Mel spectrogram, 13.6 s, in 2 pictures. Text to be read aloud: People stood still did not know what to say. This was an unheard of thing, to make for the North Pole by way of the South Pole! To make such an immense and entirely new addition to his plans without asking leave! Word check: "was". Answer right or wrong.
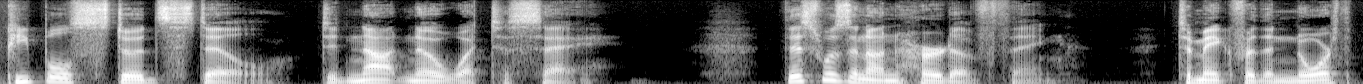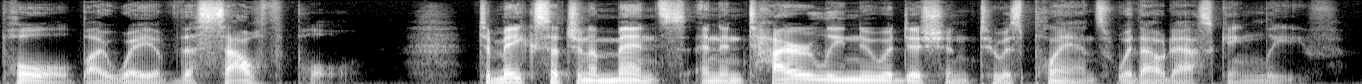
right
